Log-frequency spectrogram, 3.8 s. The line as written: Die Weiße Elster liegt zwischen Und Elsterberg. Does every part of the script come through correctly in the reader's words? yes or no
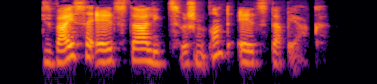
yes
